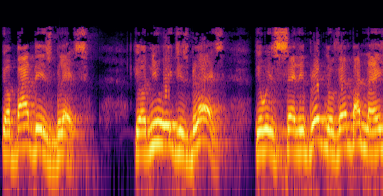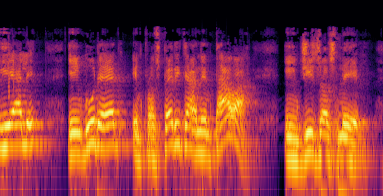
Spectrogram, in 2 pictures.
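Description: A man leads prophetic prayer on the radio. His voice sits high but sounds warm and dark. He declares blessings in short, firm phrases and then reads out and answers listener letters. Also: lively intonation, moderate pace. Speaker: radio pastor. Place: radio studio.

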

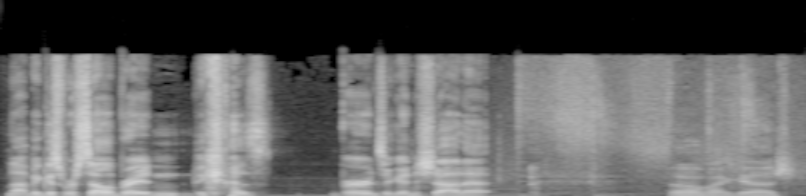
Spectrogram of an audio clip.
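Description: A young man chatting casually on a gaming livestream, rambling with lots of "like" and ranting in an animated way. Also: mid-range voice, normal speed, faint music behind. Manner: rambling, heavy use of filler "like", animated ranting.

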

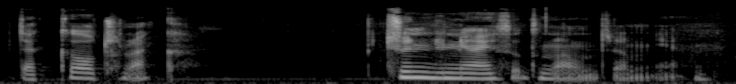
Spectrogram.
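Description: A woman's voice: on the high side, steady tone, a little fast, vocal fry, warm tone. A woman casually commenting on her game for viewers, chatty and often dropping to a whisper. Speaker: gaming video creator.

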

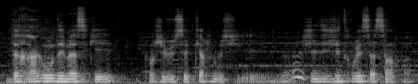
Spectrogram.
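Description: A man's voice: medium pitch, steady tone, fairly quick, a little mellow, faint music behind. Rambling French man unboxing cards. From France. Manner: rambling, repeats words, lists card names. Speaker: YouTuber unboxing trading cards. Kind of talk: casual card-collection unboxing commentary.

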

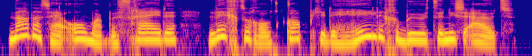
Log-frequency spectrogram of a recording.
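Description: A woman narrating a children's fairy tale in an expressive, scripted reading. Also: mid-range voice, moderate pace, dry recording, studio quality.

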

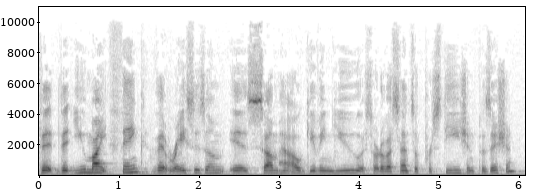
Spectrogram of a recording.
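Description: A man in his fifties from Hawaii gives a public lecture and takes questions in a large indoor lecture hall, holding a handheld microphone. He is earnest and emphatic, often repeating words as he starts a point, and his voice is on the high side.

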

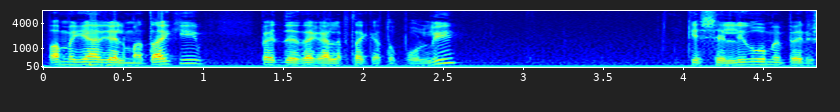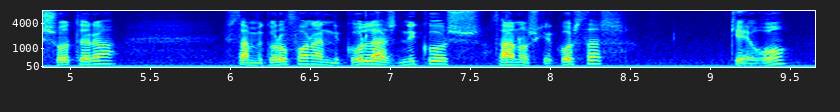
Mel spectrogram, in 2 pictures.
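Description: A man hosting a live gaming webcast, chatting lively and reading listener questions aloud. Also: medium pitch, long pauses, dry recording. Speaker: podcast host.

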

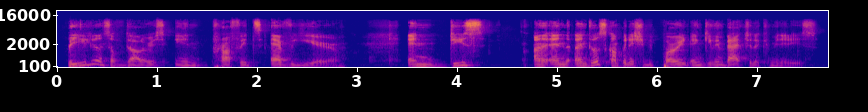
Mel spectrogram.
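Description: A Cameroonian man in his thirties with a slightly rough mid-range voice hosts a video call chat, speaking earnestly and emphatically. He often restarts and repeats words, using a headset and desk microphone in a home room lined with bookshelves.

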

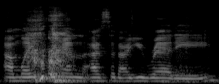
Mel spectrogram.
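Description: A man's voice: on the high side, steady tone, fairly quick, sharp tone, a little hiss or hum. A man hosting a casual podcast chat, laughing and teasing his co-hosts. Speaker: podcast host. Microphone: phone on speaker for guest.

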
